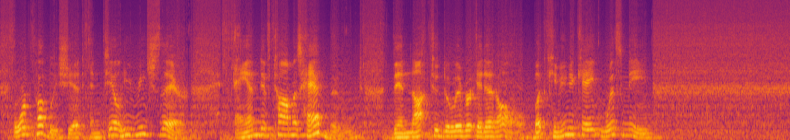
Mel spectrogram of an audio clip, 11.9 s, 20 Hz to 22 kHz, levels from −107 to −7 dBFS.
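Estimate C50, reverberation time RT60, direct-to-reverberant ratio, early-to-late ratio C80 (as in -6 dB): 15.0 dB, 0.50 s, 7.0 dB, 19.0 dB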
